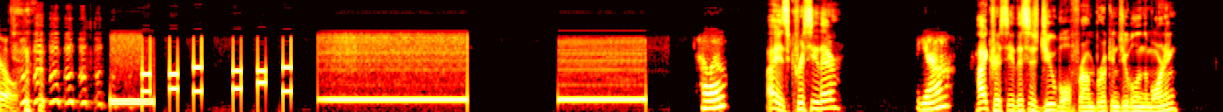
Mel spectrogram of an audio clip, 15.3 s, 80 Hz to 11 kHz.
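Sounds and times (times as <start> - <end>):
speech: 0.0 - 1.1, 1.8 - 2.0, 8.8 - 10.6, 11.5 - 14.8
steady telephone dial tone: 1.4 - 2.0, 4.0 - 5.9, 7.0 - 8.1.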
